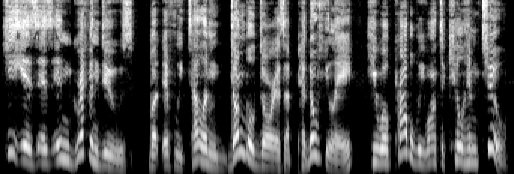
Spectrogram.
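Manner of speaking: high squeaky voice; Link's voice. Acted. Link suggesting Sasuke to the gang, in a high squeaky voice. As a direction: pipe it up like a kid. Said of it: "said Link".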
